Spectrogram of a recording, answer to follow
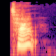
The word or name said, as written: tang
